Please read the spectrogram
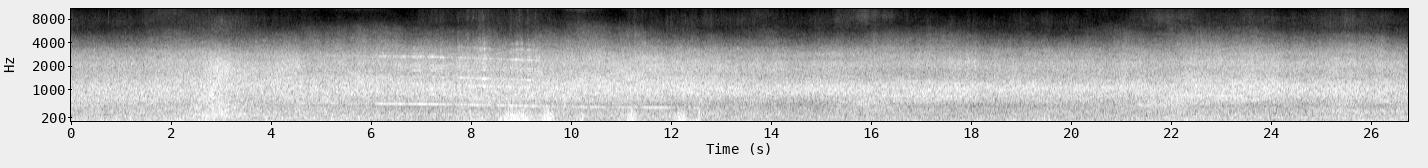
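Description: Steady motorway traffic noise: tyres and engines of lorries and cars passing at speed. From about a quarter to nearly halfway through, a whine falling slowly in pitch sits over the traffic.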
